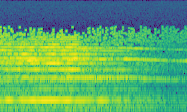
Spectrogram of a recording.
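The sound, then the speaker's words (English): An emergency vehicle siren goes by, sounding as steady high wailing tones that sag slightly in pitch and fade a little toward the end. “Hearing emergency vehicles go by is a problem for me these days.”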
